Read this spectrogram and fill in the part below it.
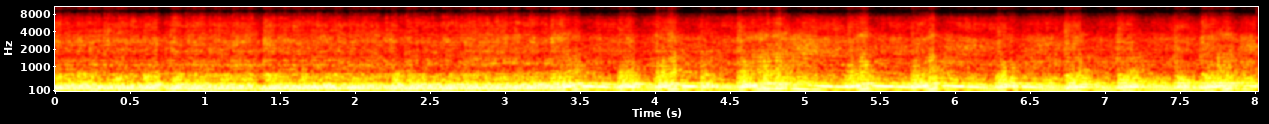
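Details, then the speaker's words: First start after cylinder head work, new manual timing belt tensioner fitted and timing verified: even idle then crisp rising and falling revs, clean strong exhaust note, no rattles; healthy. "That sounds really good out here. She is so fast. That sounded gnarly out here."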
